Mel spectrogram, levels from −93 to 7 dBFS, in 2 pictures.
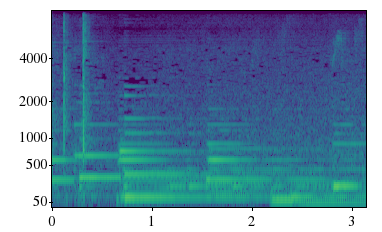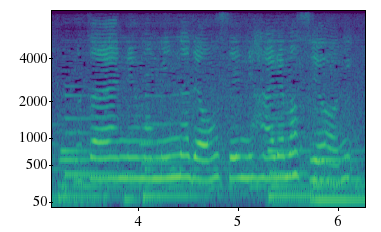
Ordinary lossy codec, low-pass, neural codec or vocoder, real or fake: none; none; none; real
